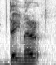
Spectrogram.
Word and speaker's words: Daymare: Después estuve jugando Damer 1998 un juego sobre el que tenía que investigar y me olvidé. Porque. Eh, cómo se escribe? Eh, como Nightmare, pero de día. Ah, ok. Daimer 1998.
